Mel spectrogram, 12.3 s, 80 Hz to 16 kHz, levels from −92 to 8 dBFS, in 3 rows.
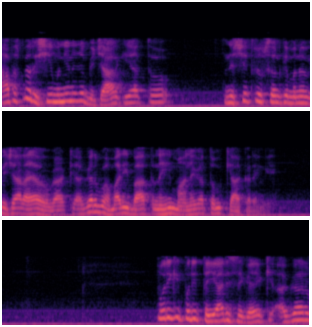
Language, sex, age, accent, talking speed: Hindi, male, 60-79, native, 180 wpm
